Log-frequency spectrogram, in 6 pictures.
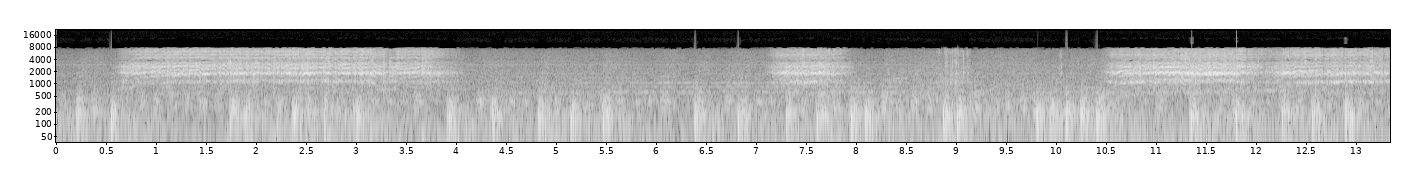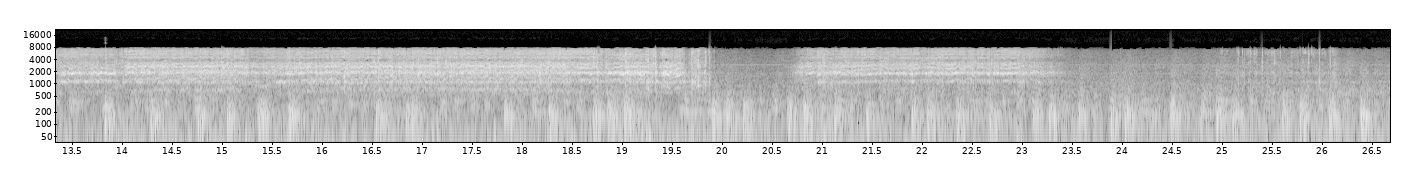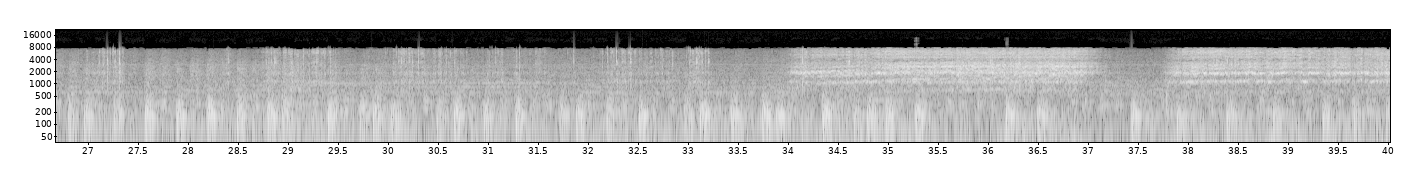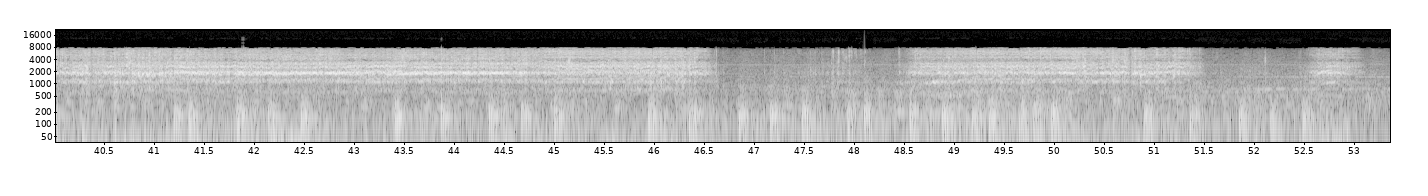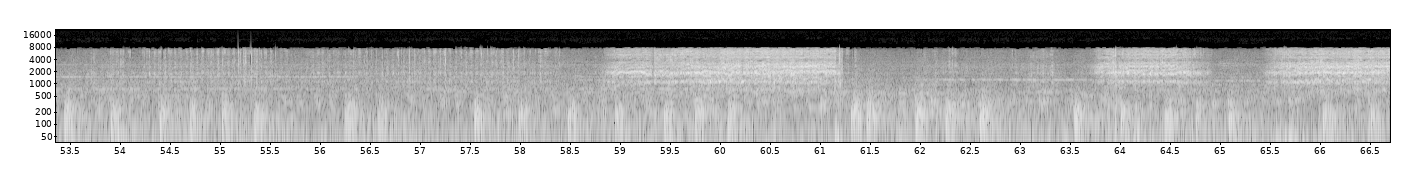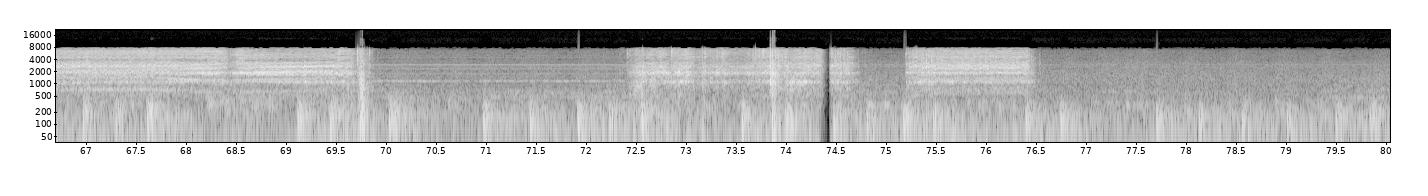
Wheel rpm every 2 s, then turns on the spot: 100, 110, 0, 30, 10, 80, 130, 150, 160, 140, 80, 100, 20, 10, 10, 20, 20, 120, 100, 150, 160, 160, 160, 40, 90, 110, 20, 20, 20, 60, 100, 10, 70, 150, 130, 0, 70, 120, 120, 0.
6-10 24-26 28-34 46-48 52-58 64-66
